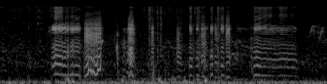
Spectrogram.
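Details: Ginger and Nutmeg, two rescued Welsh Terrier sisters exploring a big fenced yard at Wire Fox Terrier Rescue Midwest, after finding a big snake: high, wavering, harmonic whining yelps at the start and again near the end, with scuffling noises between.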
